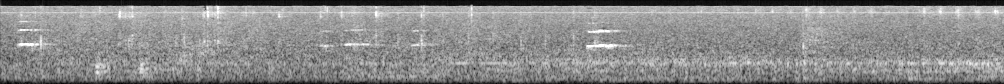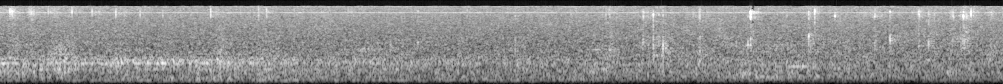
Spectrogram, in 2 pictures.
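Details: Happy pet rat grinding its teeth (bruxism), with eyes fluttering: faint, rapid, steady gritty patter, a sign of contentment.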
